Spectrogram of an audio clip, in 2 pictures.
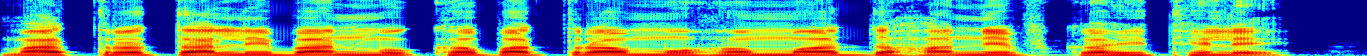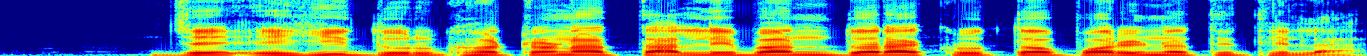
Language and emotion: Odia, neutral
